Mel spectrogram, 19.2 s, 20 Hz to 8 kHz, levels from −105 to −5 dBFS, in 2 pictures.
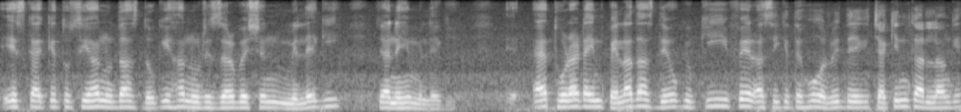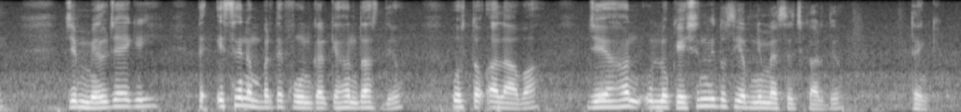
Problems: none marked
